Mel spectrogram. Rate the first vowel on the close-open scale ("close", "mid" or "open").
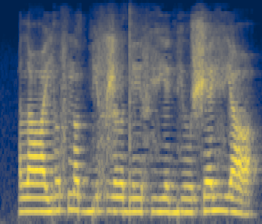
open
